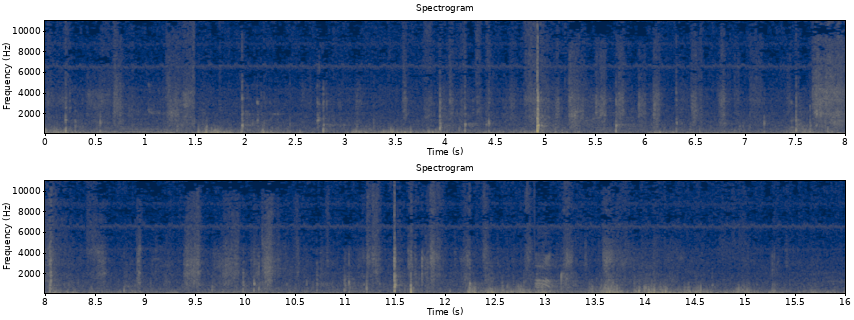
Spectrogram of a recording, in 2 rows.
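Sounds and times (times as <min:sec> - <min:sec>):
footsteps on court: 0:00.0 - 0:15.5
racket hitting tennis ball: 0:03.6 - 0:06.9.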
